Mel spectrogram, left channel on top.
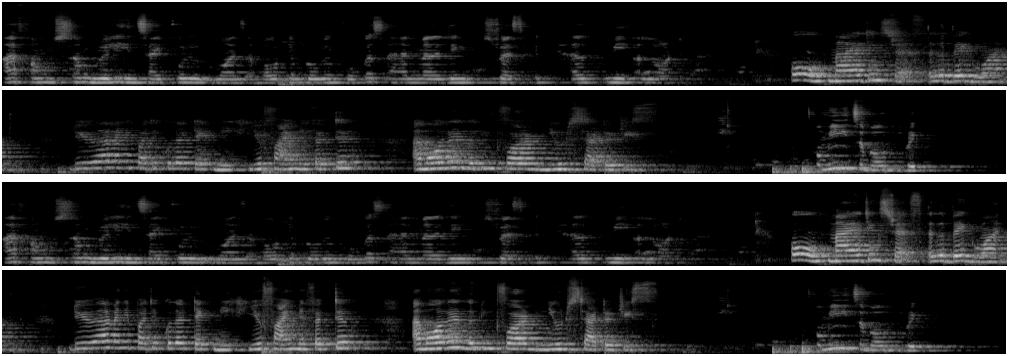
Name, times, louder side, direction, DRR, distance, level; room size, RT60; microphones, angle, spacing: voice 1, 0.0-6.7 17.2-17.3 17.6-17.7 18.2-19.2, left 2 dB, 20° left, 9 dB, 0.3 m, -33 dB
voice 2, 7.9-10.1 10.7-13.5 13.9-16.5, right 2 dB, 45° right, 4 dB, 0.5 m, -26 dB
7.7 x 5.0 x 2.8 m, 1.0 s
head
